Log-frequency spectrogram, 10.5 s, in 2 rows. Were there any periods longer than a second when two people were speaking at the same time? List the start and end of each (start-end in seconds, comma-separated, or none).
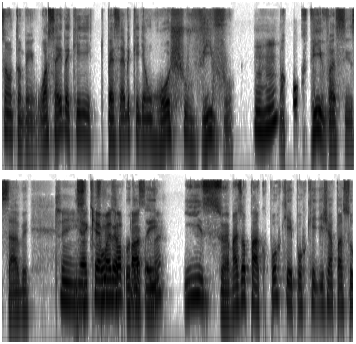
6.3-7.7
